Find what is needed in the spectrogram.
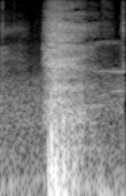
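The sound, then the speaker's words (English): A single heavy, breathy exhale, like someone winded from exertion, from a person walking up a hill with a dog, followed by quieter breathing against a low background hum. “It's the only reason I'm breathing hard is because I'm walking up a hill with my dog.”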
